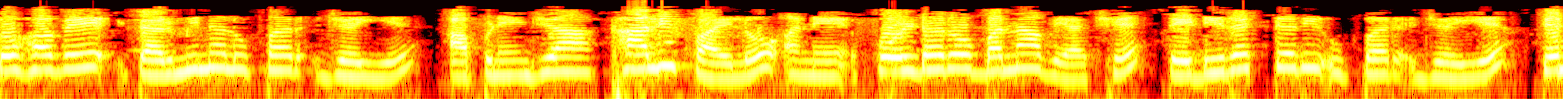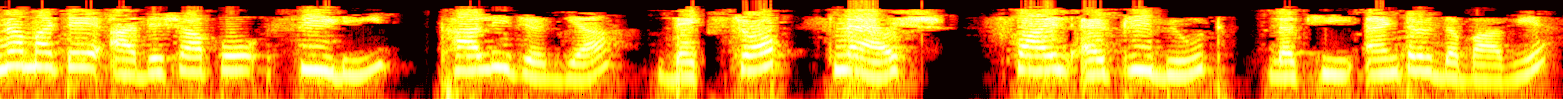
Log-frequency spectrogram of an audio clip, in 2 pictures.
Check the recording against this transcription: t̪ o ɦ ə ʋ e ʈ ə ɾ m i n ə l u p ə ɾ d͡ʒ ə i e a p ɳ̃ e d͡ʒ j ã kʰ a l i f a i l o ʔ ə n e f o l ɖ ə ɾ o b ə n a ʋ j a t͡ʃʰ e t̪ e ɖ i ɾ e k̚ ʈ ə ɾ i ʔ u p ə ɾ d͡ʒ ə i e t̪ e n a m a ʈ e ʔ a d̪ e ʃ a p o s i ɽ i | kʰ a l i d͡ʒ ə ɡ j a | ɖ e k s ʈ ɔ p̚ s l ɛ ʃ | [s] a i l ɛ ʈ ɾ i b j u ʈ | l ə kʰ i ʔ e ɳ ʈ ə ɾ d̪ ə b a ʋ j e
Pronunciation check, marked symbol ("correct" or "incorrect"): incorrect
